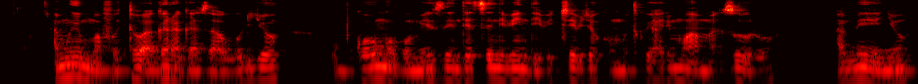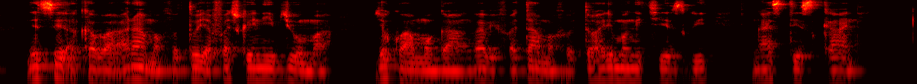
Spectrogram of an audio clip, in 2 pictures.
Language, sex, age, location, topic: Kinyarwanda, male, 25-35, Kigali, health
